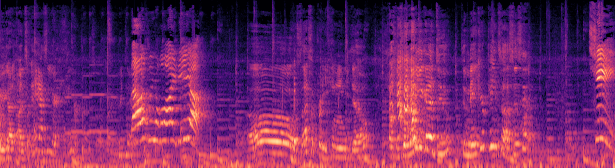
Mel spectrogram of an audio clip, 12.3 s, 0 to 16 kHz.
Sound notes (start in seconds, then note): 4.4 voiceover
